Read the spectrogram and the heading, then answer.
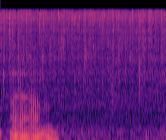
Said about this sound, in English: If you listen in the background, you can hear the rain, which has been coming down pretty much all day.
